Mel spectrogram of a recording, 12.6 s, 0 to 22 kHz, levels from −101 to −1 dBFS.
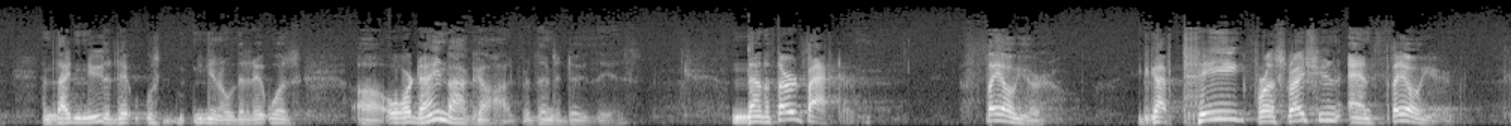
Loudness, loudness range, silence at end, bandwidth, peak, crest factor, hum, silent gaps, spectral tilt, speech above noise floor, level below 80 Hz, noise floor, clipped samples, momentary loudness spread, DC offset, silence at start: -18 LUFS; 3 LU; 0.5 s; 13 kHz; 0 dBFS; 20 dB; none; none; -6.5 dB/octave; 35 dB; -62 dBFS; -53 dBFS; under 0.1%; 16 LU; under 0.1%; 0.35 s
